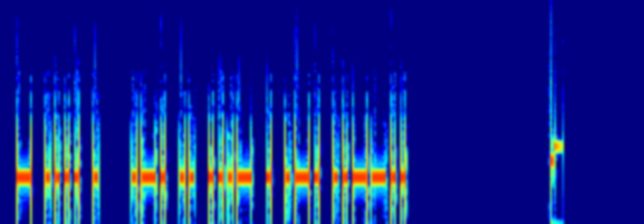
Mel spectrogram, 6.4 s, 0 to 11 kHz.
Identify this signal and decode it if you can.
Morse code, heard as a keyed tone, about 25 wpm, 700 Hz. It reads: THE RIVER?
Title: Sentences from Top 1400 Words 25wpm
